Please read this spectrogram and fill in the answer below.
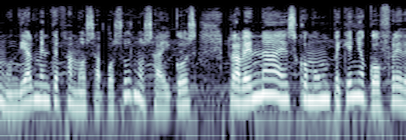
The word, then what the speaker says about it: Ravenna: que nos conducirán a descubrir la provincia de Ravenna.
